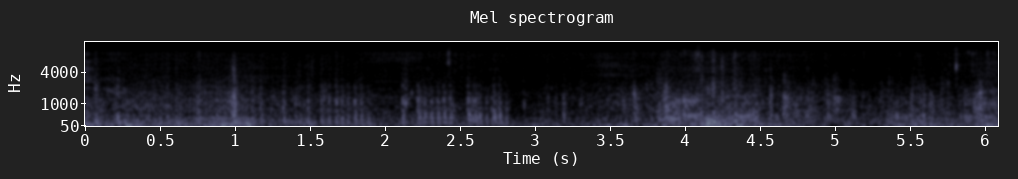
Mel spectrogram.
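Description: A low rumble with scattered knocks and creaks from a racing sailboat rocking in swell on a near-windless sea, its sail and rig shaking, with handling noise from a camera being carried along the deck.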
